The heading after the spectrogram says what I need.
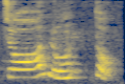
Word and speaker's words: চলন্ত: তারপরে আমরা উচ্চারণ করি কি তো, চলন্ত।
